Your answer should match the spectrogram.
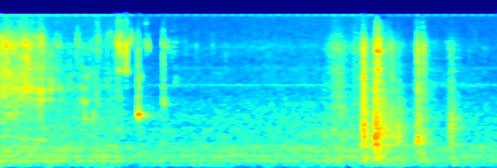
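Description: Milk poured from a glass measuring cup into a saucepan, a splashing stream that trails off into drips in the first half second, followed by a few light clicks. About three seconds in comes a brief, louder clatter, as the glass measuring cups are handled.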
